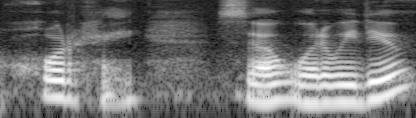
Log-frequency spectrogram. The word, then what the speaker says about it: Jorge: G to the e because it put changes that G sound like an H sound Jorge so what do we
